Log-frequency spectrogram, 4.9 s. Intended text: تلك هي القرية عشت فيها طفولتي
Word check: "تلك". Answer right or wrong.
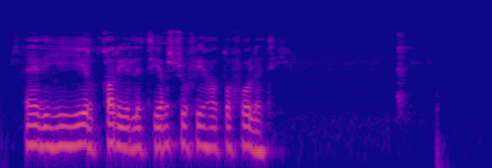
wrong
